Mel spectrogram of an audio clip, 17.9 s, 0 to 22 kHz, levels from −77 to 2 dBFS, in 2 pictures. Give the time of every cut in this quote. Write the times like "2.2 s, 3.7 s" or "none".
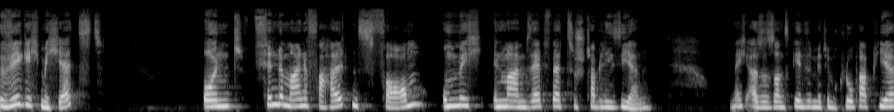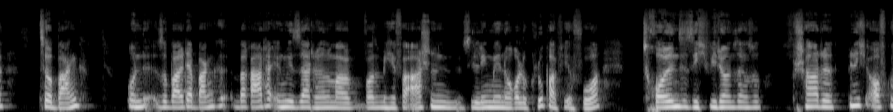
7.3 s, 16.7 s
